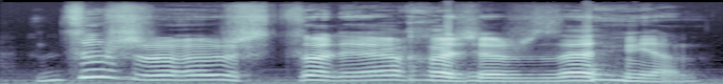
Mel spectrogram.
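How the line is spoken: Laughing. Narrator (Russian): Засмеялся

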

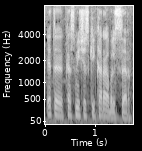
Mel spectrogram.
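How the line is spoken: Even voice. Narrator (Russian): ровным голосом сказал Фредди

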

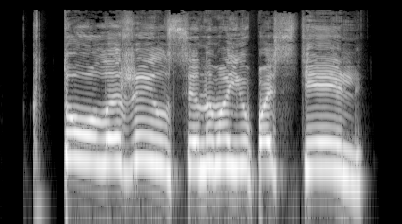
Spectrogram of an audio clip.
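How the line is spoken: Piercing terrified shriek. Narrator (Russian): завизжал так, как будто его режут

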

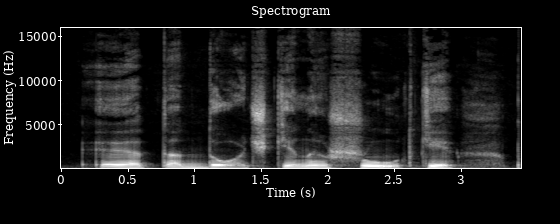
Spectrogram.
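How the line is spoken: Creaky, through gritted teeth. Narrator (Russian): проскрипел великан сквозь зубы

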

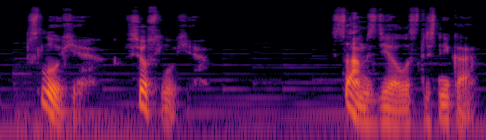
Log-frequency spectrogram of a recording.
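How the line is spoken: Gloomy reply. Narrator (Russian): мрачно отзывался Гард

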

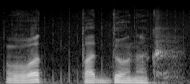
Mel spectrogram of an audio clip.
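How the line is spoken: Growled through teeth. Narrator (Russian): прорычал сквозь зубы Истомин

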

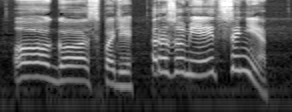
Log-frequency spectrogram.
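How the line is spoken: Irritated exclamation. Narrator (Russian): раздраженно воскликнул старый серебряный шип

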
